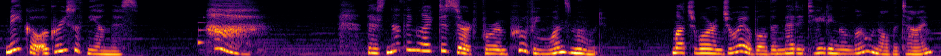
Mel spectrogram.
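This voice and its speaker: Calm royal lady, kinda puzzled, lively pitch. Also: faint music behind. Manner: calm, measured, slightly puzzled. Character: regal, composed woman ruler. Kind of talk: game dialogue.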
